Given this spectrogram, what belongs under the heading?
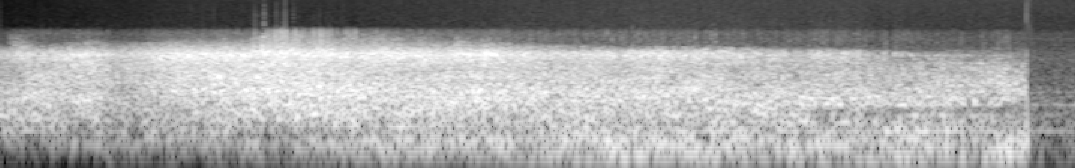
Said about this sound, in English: The missile go over, and then boom. And then you hear the explosion come in. And radio listeners can't see this, but showing footage of it. So, you hear the missiles shoot over. You see the flash in the distance.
